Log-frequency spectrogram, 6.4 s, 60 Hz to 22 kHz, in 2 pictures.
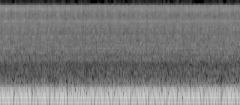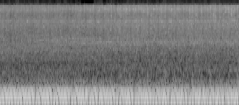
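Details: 2007 GXP with Sloppy Stage 3 cam, first start-up idle after retightening loose front rockers: deep lumpy even choppy lope about two beats a second, no popping; loose-rocker popping fixed, healthy big-cam idle.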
